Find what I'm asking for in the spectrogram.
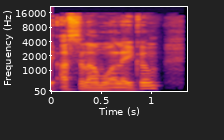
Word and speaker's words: assalamu alaikum: They use like words like the way that the cousins greet Kamala when she comes to off the airplane, there's like the greeting is technically assalamu alaikum, but the way she says it is very Pakistani. She says assalamu alaikum, which is like a sped up version where you only say it like that if you are natural, like that's how you're used to saying it.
